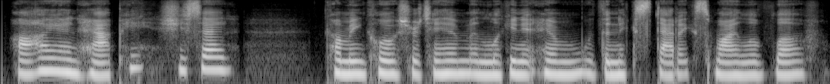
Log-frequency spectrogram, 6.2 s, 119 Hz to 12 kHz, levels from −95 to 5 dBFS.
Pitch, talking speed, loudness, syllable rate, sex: 215 Hz, 175 wpm, -18 LUFS, 5.0 syllables/s, female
